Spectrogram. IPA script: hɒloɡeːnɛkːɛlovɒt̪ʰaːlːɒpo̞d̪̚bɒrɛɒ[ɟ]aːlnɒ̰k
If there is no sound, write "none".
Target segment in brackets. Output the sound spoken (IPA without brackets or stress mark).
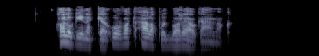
ɡ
